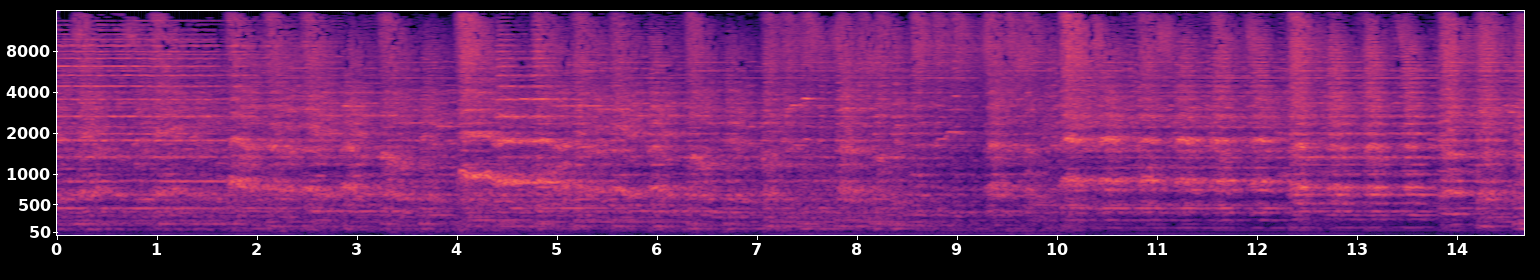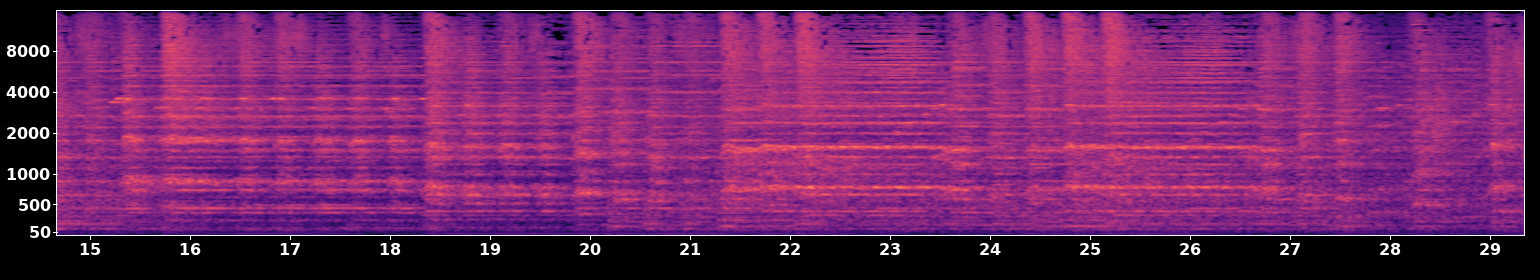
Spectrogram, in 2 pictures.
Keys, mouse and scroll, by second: 0.0 click, 1.0 click, 2.0 click, 3.8 click, 4.6 right click, 5.6 click, 6.3 click, 6.8 click, 8.3 click, 9.3 click, 10.4-12.5 drag, 14.3-15.2 scroll up 1, 15.2 middle click, 15.4-16.0 scroll up 1, 16.0 middle click, 16.2-16.7 scroll up 1, 16.7 middle click, 16.8-17.2 scroll up 2, 17.3-17.8 scroll up 2, 17.9-18.3 scroll up 2, 18.4 scroll down 2, 18.5 scroll up 2, 19.6 click, 21.5 scroll up 2, 22.2-22.7 scroll down 2, 23.0-23.4 scroll up 2, 24.0-25.4 scroll down 7, 27.0 click, 28.2 right click, 29.1 click.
